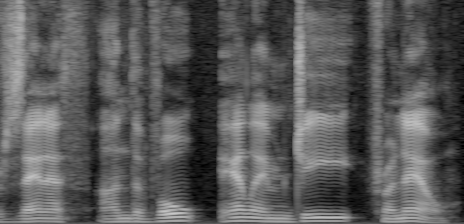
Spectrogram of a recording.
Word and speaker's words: Fresnel: and the Volt LMG Fresnel. Apparently that S is silent, according to Zach Priest, and yes, that thing looks absolutely awesome.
